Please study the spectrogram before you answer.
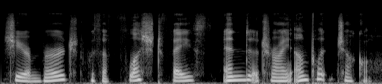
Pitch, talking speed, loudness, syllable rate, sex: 170 Hz, 155 wpm, -20 LUFS, 4.4 syllables/s, female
